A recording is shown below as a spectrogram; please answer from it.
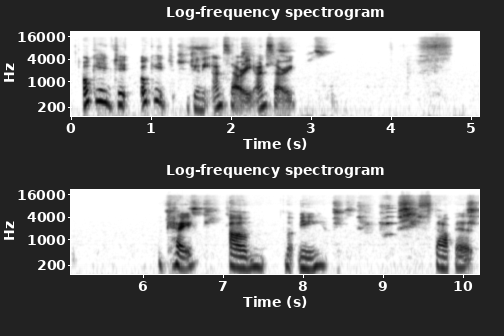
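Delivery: tearful after crying. Trying to read something aloud after crying: upset after crying. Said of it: "I've been crying and I can't even read it".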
